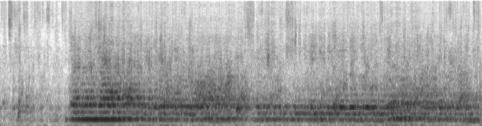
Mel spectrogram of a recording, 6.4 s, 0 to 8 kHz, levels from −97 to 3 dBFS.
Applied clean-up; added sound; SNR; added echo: neural separator model SepFormer DNS4.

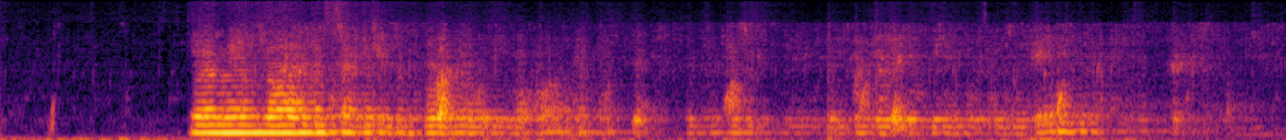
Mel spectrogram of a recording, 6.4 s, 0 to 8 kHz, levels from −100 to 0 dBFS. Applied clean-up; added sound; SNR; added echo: neural mask model DeepFilterNet 3.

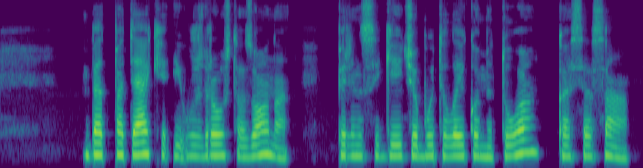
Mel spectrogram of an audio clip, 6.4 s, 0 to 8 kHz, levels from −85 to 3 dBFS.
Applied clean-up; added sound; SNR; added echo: none; none; none; none.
